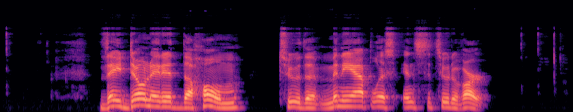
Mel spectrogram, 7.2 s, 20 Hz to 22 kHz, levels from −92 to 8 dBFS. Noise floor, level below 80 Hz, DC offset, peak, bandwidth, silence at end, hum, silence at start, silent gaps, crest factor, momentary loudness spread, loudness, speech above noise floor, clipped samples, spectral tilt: -68 dBFS; -60 dBFS; under 0.1%; 0 dBFS; 9.4 kHz; 1.15 s; none; 1.25 s; none; 16 dB; 10 LU; -16 LUFS; 52 dB; under 0.1%; -5 dB/octave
